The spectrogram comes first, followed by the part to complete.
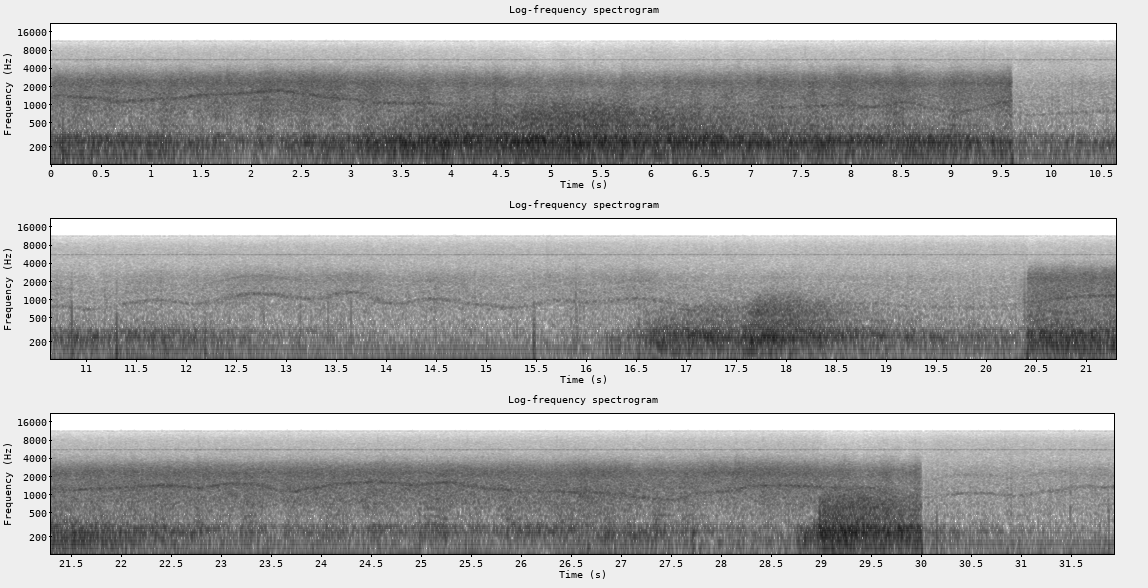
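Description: Storm wind howling: a wavering whistle that rises and falls over a rushing noise with a low rumble. About ten seconds in it drops suddenly to a quieter howl, swells briefly, then comes back at full strength about twenty seconds in, with another surge near the end.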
